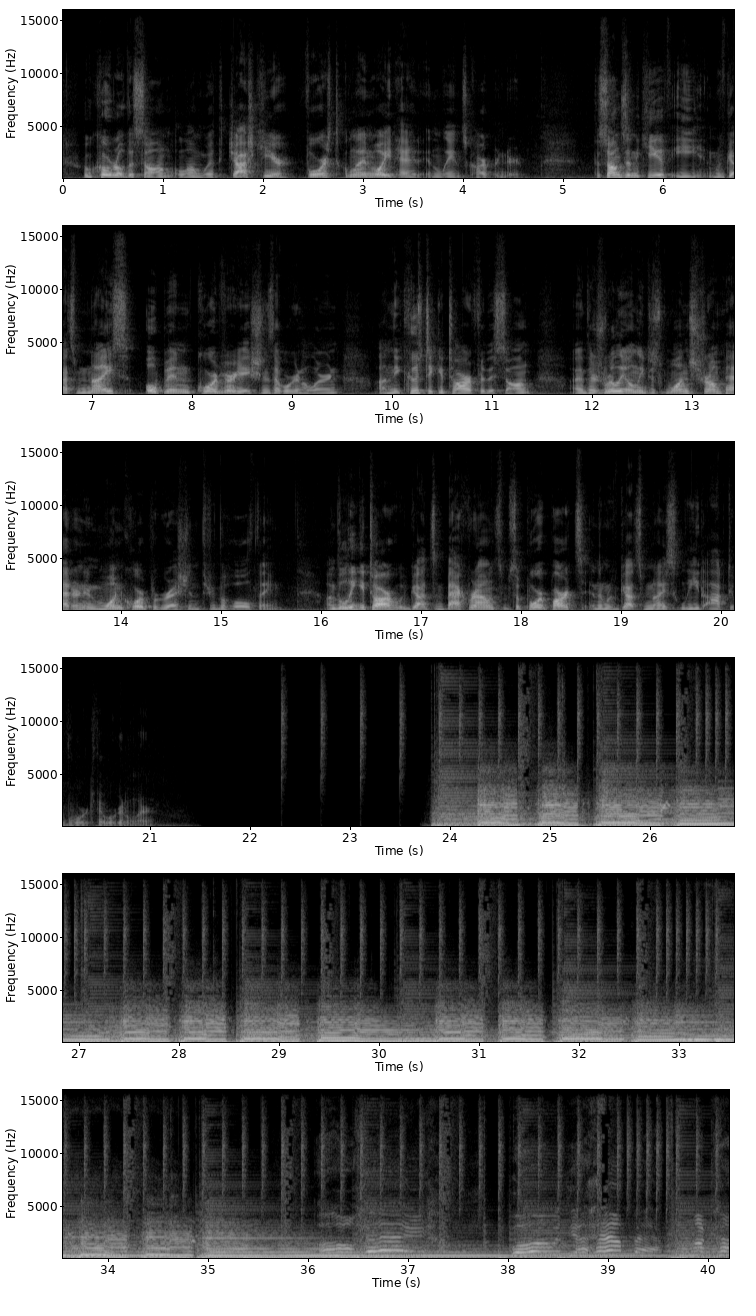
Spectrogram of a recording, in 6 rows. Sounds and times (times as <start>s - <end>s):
Electric guitar: 23.8s - 40.2s
Strum: 23.8s - 40.2s.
